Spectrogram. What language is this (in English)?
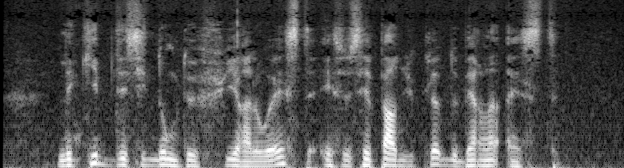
French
